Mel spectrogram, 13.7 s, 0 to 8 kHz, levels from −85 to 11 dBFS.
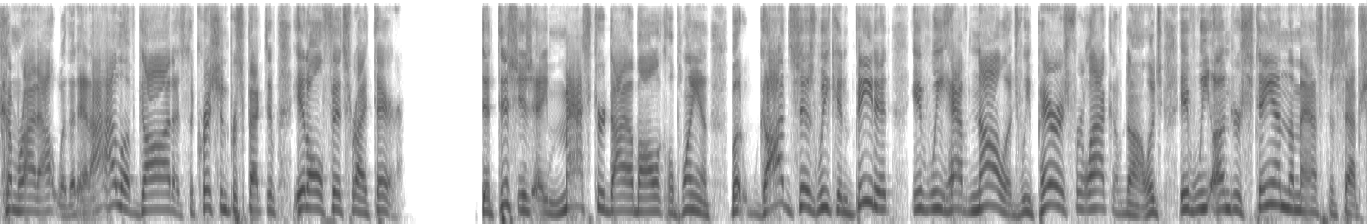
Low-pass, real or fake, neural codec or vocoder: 7.2 kHz; real; none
